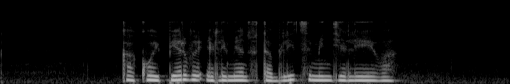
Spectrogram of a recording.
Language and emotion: Russian, neutral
